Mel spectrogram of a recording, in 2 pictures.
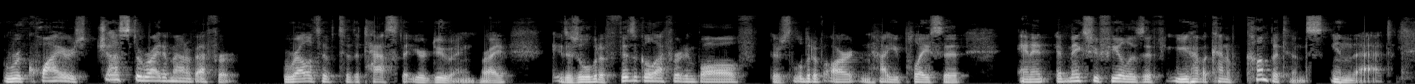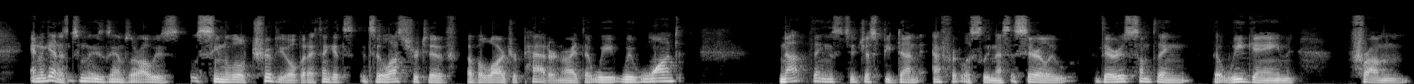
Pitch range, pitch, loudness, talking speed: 105-135 Hz, 115 Hz, -17 LUFS, 195 wpm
